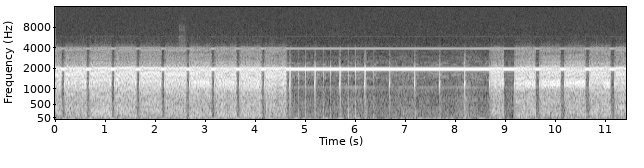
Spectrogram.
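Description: Shortwave radio receiving an HF radiofacsimile (weather fax) broadcast: a hissing, warbling tone around the 1.9 kHz carrier, ticking about four times a second as the scan lines are sent. For a few seconds midway the hiss thins to a steadier tone and the ticks bunch closer together before the full pattern returns.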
